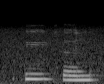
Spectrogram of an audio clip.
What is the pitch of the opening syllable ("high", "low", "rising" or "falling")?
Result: high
